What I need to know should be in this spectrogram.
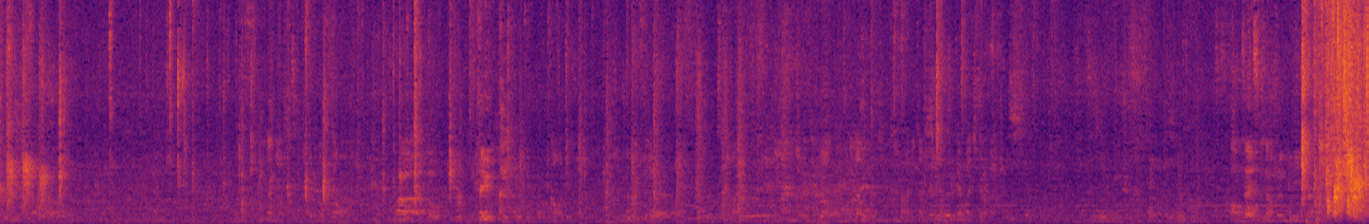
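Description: A young woman speaks calmly into a microphone in a room with some echo.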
